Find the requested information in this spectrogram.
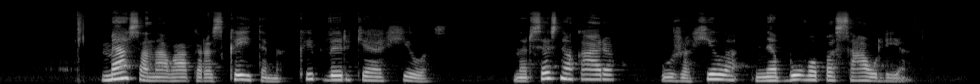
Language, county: Lithuanian, Kaunas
